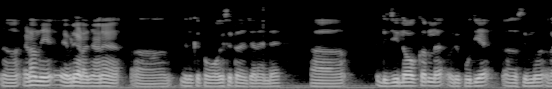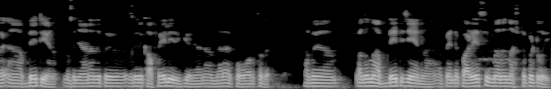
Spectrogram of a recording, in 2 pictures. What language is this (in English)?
Malayalam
